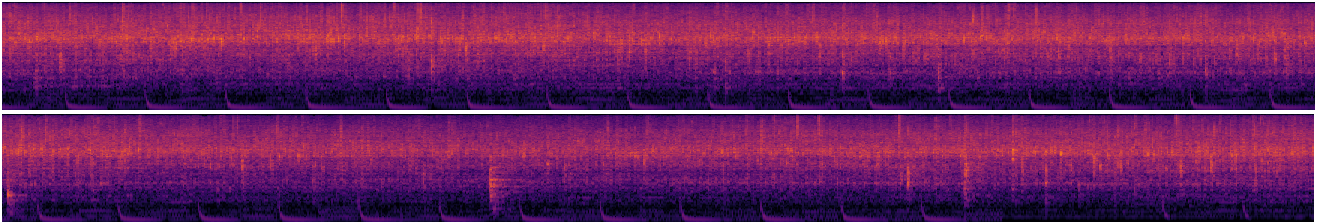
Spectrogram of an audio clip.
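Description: The fat cap of a sous vide New York steak sears in a hot pan, a loud steady sizzle beneath rhythmic low thumps that stop near the end.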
